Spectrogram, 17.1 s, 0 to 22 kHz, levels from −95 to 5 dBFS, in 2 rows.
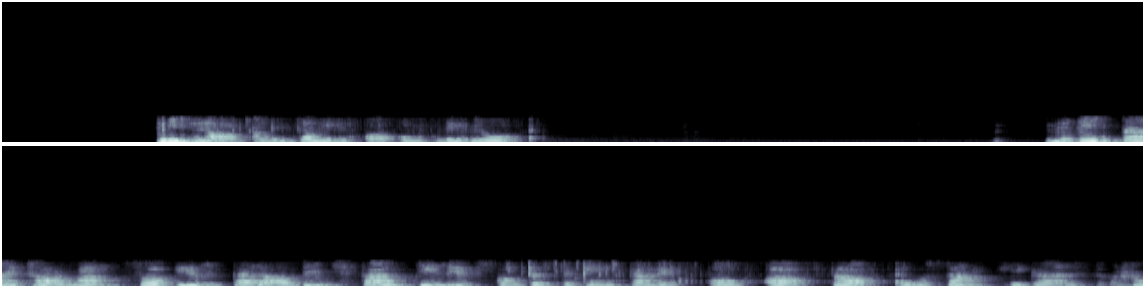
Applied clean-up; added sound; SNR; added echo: neural mask model DeepFilterNet 3.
